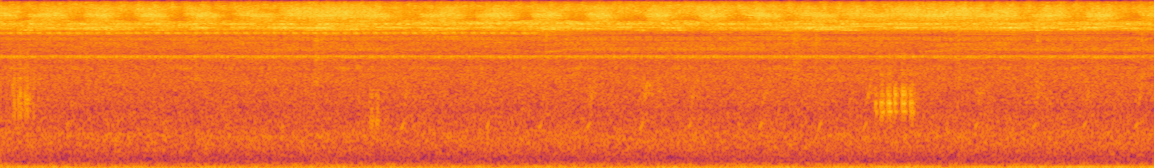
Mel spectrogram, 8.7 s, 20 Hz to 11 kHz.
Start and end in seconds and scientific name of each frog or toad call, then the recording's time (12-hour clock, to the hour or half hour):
0.0	0.4	Phyllomedusa distincta
2.7	2.9	Phyllomedusa distincta
6.5	7.0	Phyllomedusa distincta
10:30pm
